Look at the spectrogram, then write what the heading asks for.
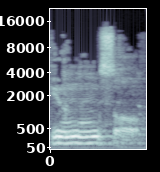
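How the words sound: The first syllable is a drawn-out 'hyung'. It is a foreign, anglicized rendering. The speaker calls it wrong. "ഹംസോ വഴങ്ങുകയില്ലാത്തതുകൊണ്ട് ഹ്യൂങ്സോ ആകും"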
